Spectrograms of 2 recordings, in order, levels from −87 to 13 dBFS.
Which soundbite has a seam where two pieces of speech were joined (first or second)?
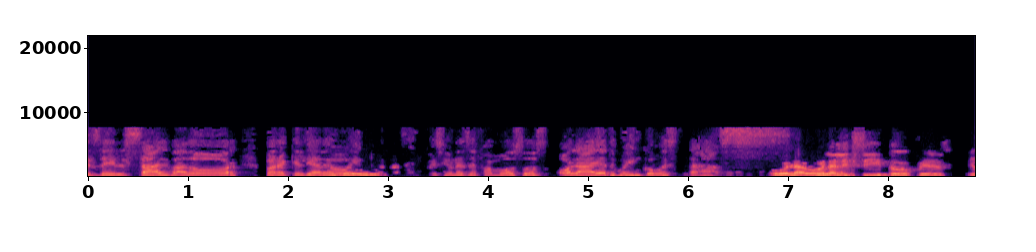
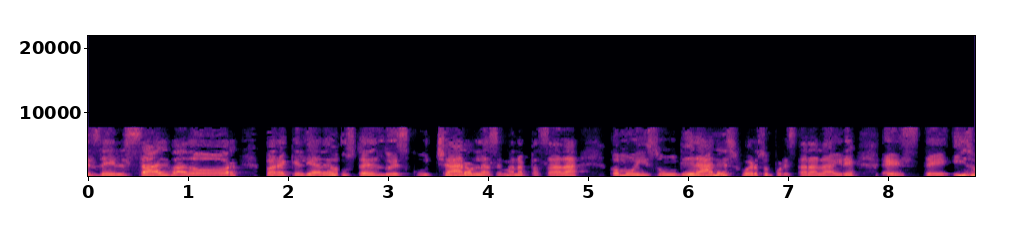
second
